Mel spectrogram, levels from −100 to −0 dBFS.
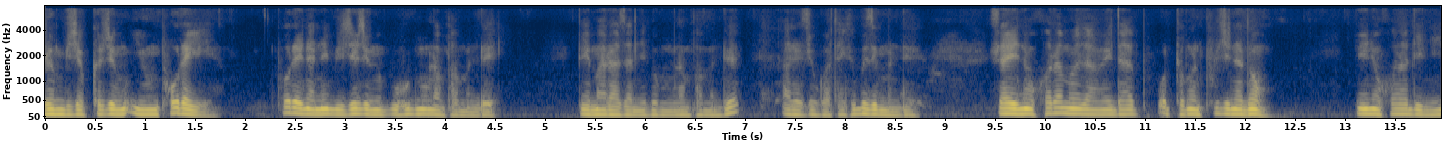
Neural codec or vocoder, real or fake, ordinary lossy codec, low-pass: codec, 16 kHz, 6 kbps, DAC; fake; AAC, 48 kbps; 7.2 kHz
